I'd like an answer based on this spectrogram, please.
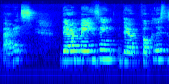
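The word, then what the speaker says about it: PVRIS: I think it's Parrots, like the A is upside down. Basically it's P-V-R-I-S, but people I think say Parrots.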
